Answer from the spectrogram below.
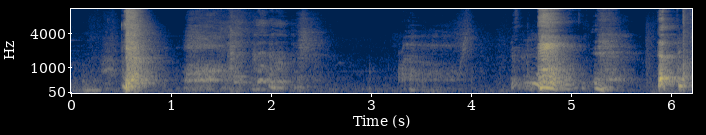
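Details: Several sharp, explosive sneeze bursts separated by breathy gasps and brief quiet pauses, as a person tries hard to hold in sneezes.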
